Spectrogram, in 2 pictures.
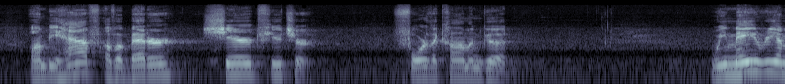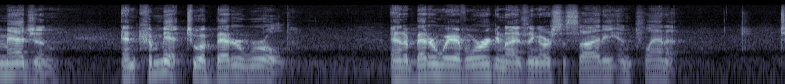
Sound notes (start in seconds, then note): none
